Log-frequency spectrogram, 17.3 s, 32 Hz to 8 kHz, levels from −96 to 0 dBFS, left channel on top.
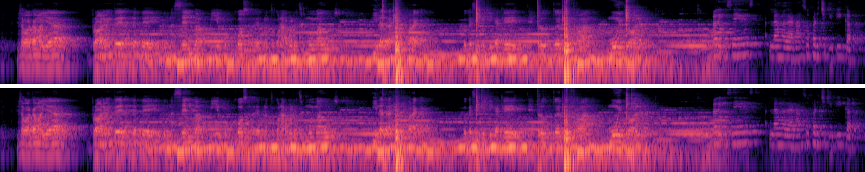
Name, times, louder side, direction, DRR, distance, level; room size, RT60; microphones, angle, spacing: voice 1, 0.3-1.3 1.8-6.8 7.4-8.5 9.3-13.0, equal, 10° right, 3 dB, 2.8 m, -37 dB
sound 1, 1.9-14.5, left 2 dB, 90° left, 4.5 m, -42 dB
sound 2, 2.8-13.3, equal, 25° right, 2.1 m, -34 dB
sound 3, 7.6-8.2 9.4-9.7 10.7-11.6 12.4-12.7, left 2 dB, 65° left, 1.7 m, -31 dB
voice 2, 10.8-11.2 14.2-15.0 15.4-17.0, left 2 dB, 30° left, 2 dB, 3.5 m, -49 dB
28.0 x 22.5 x 6.1 m, 1.2 s
head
